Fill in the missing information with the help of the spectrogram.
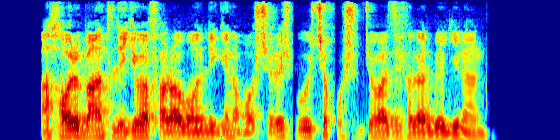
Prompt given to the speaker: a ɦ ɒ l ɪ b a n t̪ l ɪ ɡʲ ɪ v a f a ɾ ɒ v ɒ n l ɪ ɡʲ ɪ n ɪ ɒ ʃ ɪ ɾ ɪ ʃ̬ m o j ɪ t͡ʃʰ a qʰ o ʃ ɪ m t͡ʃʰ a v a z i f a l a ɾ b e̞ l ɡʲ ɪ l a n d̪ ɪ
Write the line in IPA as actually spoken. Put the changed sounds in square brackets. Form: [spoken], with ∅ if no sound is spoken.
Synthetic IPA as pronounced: a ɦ ɒ l ɪ b a n t̪ l ɪ ɡʲ ɪ v a f a ɾ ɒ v ɒ n l ɪ ɡʲ ɪ n ɪ ɒ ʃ ɪ ɾ ɪ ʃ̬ [b] o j ɪ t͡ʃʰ a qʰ o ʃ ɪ m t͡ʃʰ a v a z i f a l a ɾ b e̞ l ɡʲ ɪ l a n d̪ ɪ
